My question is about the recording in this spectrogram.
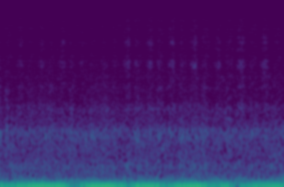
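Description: Stylus scribbling quickly back and forth on a tablet screen while shading in an area: a run of faint, rapid, scratchy strokes.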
